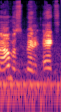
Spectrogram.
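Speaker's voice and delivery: normal talking voice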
